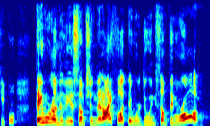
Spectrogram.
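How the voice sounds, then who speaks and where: A woman's high-pitched, very fast voice with lively intonation and an American accent. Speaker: keynote speaker, former chemist and operations manager. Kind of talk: keynote talk.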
